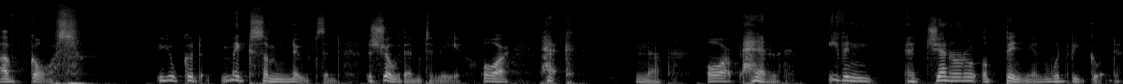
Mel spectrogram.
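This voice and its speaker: Using a put-on character voice at a medium pitch, a man talks fairly slowly with long, frequent pauses on a very clean recording with a silent background. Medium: read story. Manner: excited.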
